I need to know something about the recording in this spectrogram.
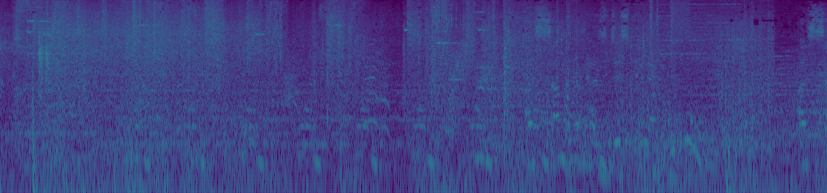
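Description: Game spell effects crackle and clash in a busy fight.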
